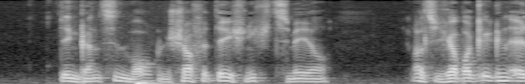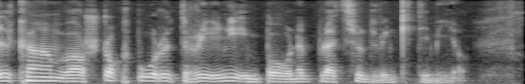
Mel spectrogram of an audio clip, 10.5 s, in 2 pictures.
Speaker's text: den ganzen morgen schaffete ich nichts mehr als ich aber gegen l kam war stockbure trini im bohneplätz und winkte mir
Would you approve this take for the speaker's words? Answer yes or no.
yes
